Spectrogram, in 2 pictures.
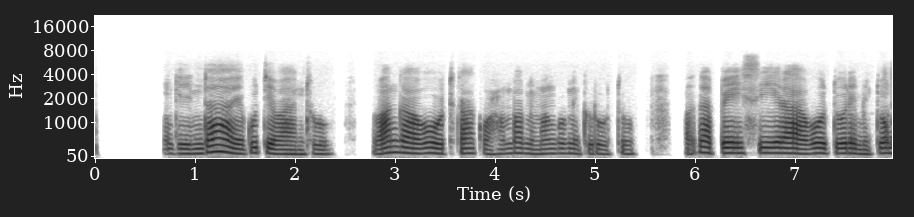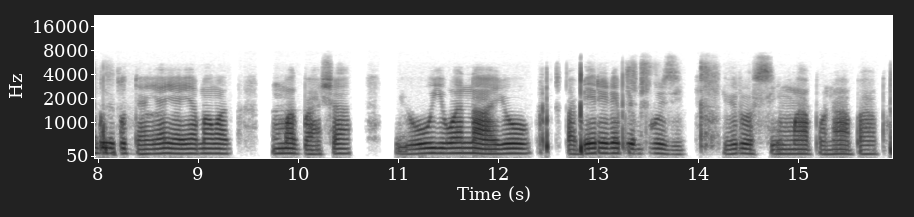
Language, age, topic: Ndau, 18-24, health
